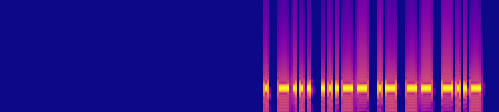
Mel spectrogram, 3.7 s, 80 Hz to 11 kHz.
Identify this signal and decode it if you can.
Morse code, heard as a keyed tone, about 46 wpm, 700 Hz. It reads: EB3AMX
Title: DXCC-100 Call Signs - 6 Characters - Repeated 3x - 45wpm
